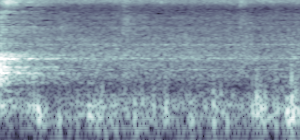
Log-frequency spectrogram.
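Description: Steady low rumble of background noise with a constant high hiss.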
